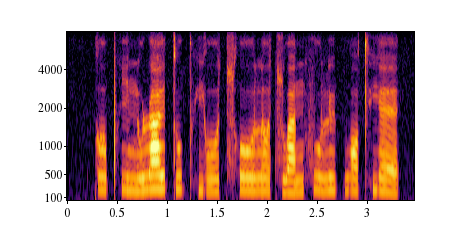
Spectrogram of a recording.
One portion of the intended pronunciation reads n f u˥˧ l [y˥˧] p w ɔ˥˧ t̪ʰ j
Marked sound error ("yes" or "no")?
no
